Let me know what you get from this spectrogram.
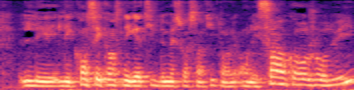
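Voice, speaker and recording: At a fairly quick pace, a woman speaks with a fairly low pitch and a dark, mellow tone. The room echo is audible. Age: 60s. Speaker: historian. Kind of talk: testimony. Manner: halting, many hesitations.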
